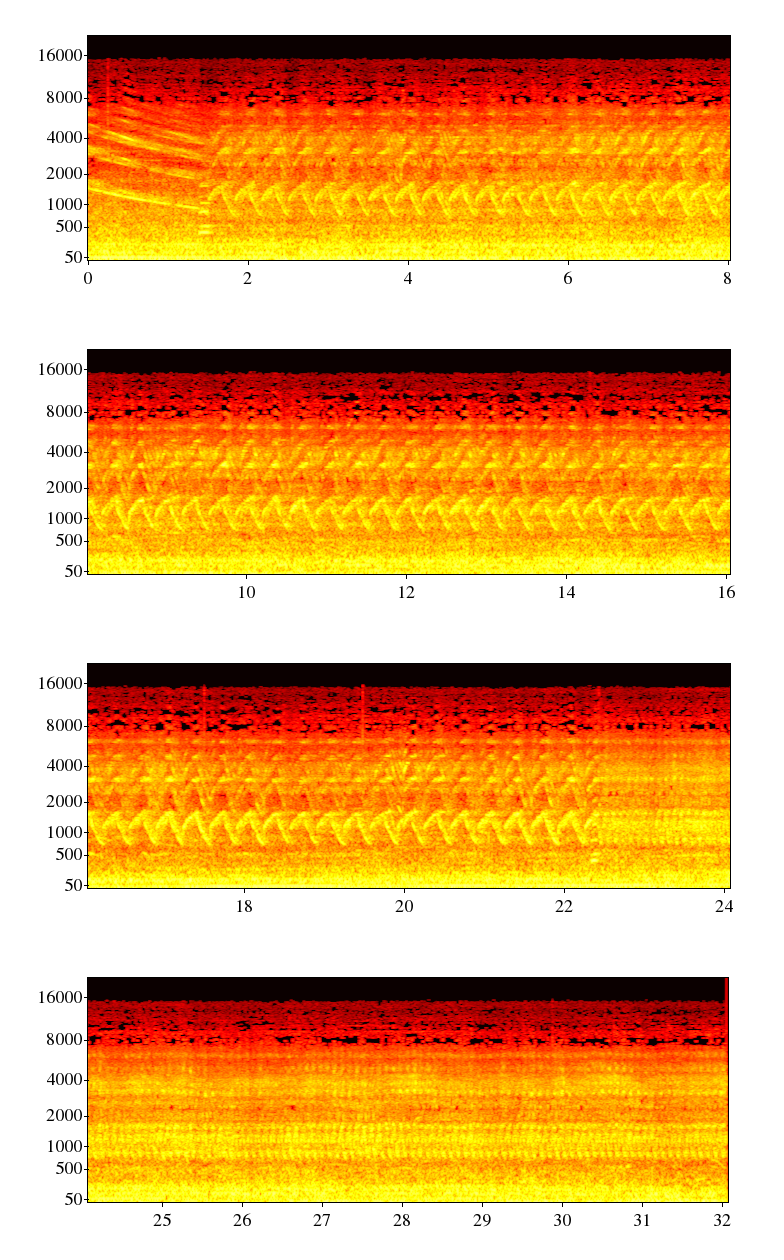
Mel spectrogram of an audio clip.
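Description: The emergency car's own two-tone electronic siren, heard from inside the cab. A wail falls away at the start, then a fast rising-and-falling yelp runs for about twenty seconds and switches near the end to an even quicker warble, all over the car's engine and road rumble.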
